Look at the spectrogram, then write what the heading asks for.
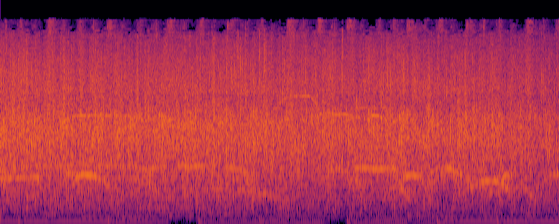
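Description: Studio audience applauding and cheering for a first guest from Ghana: a dense, steady wash of clapping and cheers that stays loud for the whole stretch.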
